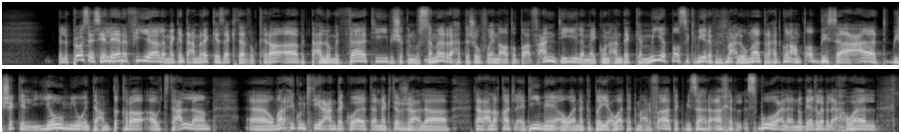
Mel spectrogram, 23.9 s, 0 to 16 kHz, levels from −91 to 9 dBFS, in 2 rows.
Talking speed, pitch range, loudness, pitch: 155 wpm, 125-150 Hz, -18 LUFS, 130 Hz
